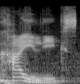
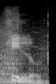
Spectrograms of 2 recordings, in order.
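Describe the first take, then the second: First: The first syllable sounds like 'high'. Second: The first syllable sounds like 'hill'. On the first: "ja zawsze wymawiałem Hilux" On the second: "ale to się mówi Hilux jakoś"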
